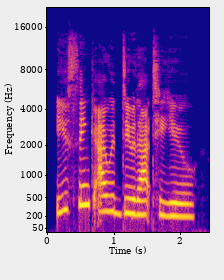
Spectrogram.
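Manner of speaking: honeyed, syrupy, sweet, sugary voice. Reading a story: teasing a friend after tossing him candy, sweet voice. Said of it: "I asked in my sweet voice".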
